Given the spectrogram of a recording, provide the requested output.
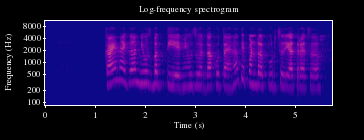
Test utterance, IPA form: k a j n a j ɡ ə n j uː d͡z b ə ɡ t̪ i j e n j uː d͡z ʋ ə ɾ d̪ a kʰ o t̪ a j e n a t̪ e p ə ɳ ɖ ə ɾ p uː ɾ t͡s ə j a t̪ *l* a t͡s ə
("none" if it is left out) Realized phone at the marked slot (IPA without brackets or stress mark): ɾ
